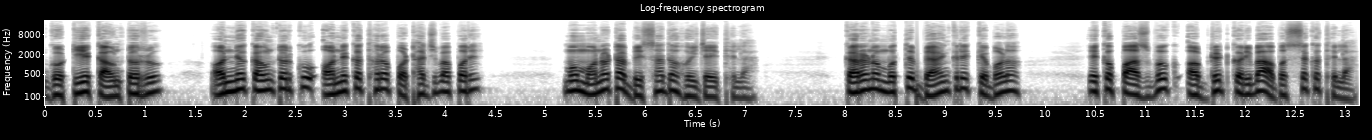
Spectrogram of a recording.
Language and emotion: Odia, sad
